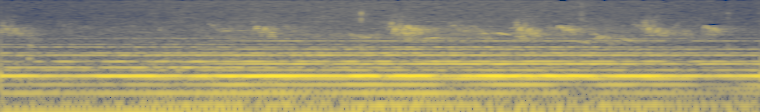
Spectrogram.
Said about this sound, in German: Aus den Bäumen hörst du die Vögel zwitschern.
